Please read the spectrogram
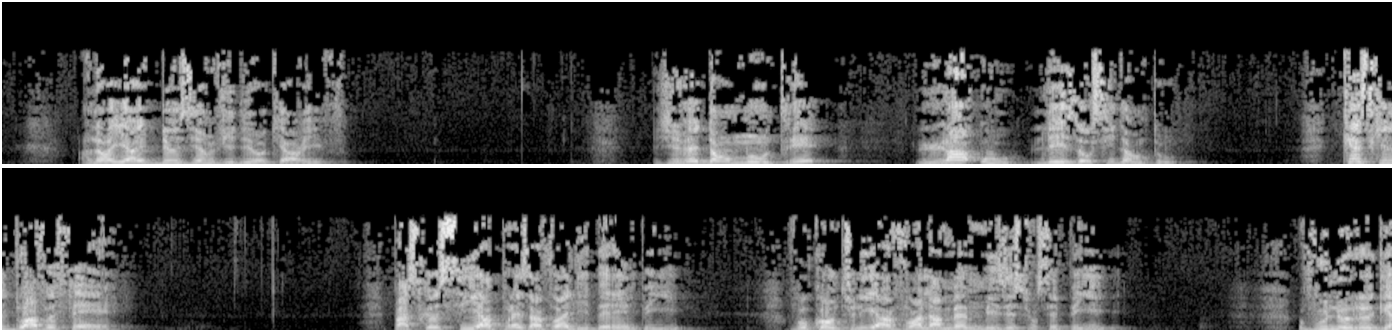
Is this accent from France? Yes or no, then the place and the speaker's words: no; Cameroon; Quand il y avait des usines occidentales chez nous, au Cameroun, j'ai vu avec mes yeux, à Douala.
